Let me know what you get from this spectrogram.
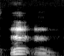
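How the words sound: A two-part closed-mouth hum that sounds refusing. The answer is no. "No is mm-mm"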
